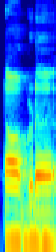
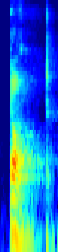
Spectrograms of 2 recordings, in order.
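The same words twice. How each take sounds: First: The word ends with a d sound. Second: The word ends with a t sound. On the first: The speaker calls it wrong. "टॉक्ड ऐसे करते हैं, तो ये बिल्कुल गलत है" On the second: The speaker calls it right. "इसको पढ़ा जाएगा टॉक्ड"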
